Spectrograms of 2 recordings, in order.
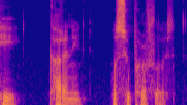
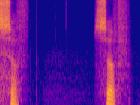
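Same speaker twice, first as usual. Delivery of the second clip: tripping on "suff-, suff-, suffled" in a rush; stumbling over the word; 2 semitones higher, 3 dB louder, much slower than usual. A narrator's reading. Husband ranting too fast, stumbling over the word. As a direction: stammer and land on "suffled" instead of "suffered". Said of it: "speaking so rapidly that he blundered".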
